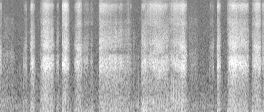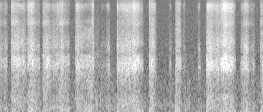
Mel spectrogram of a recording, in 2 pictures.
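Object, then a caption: Graphite pencil on a textured paper notebook page. A blue-ended wooden pencil writes vertical Korean handwriting on a textured cream notebook page, scratching graphite across the paper fibers. Quiet, bright, dry scratching comes in short, separate strokes with brief pauses between them, and each stroke stops almost at once.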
